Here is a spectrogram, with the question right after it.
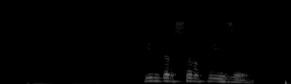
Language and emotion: Russian, neutral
